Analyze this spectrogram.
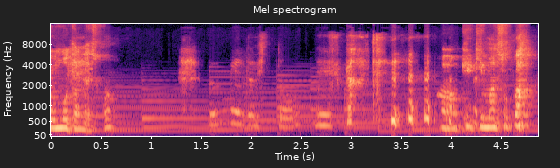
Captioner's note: laughs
